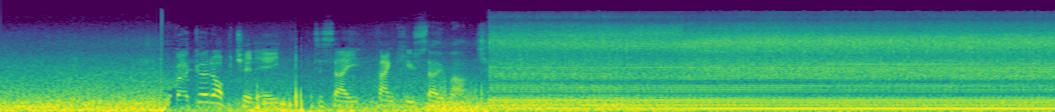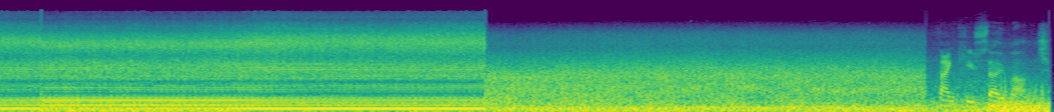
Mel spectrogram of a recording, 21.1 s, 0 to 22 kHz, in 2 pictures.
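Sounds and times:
rushing wind noise: 0:00.0 - 0:19.9
paramotor engine drone: 0:04.7 - 0:15.5.

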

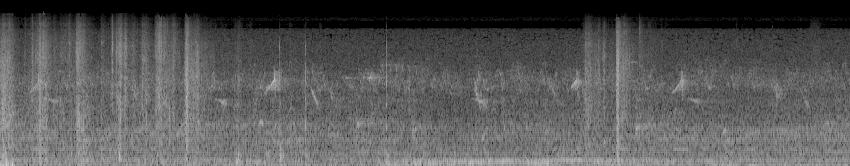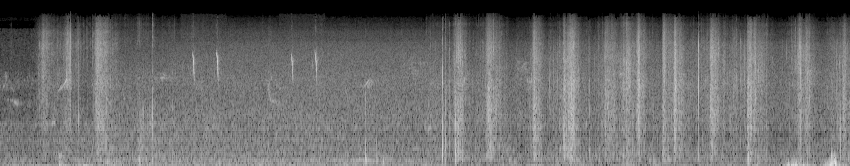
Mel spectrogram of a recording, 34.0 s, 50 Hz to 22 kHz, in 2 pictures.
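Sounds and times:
footsteps: 0:00.0 - 0:04.2, 0:11.7 - 0:13.0, 0:17.8 - 0:21.8, 0:25.4 - 0:34.0
low hum: 0:00.0 - 0:28.1
birds chirping: 0:00.0 - 0:34.0.

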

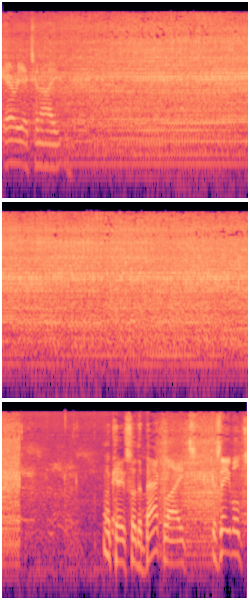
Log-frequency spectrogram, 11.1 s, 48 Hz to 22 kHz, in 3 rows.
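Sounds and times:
machinery droning: 0:00.0 - 0:08.4.

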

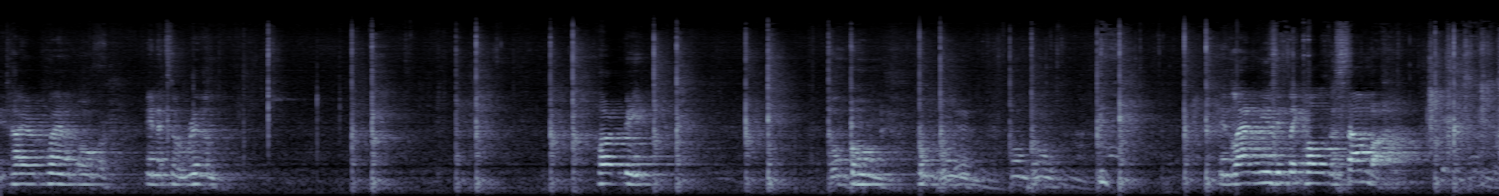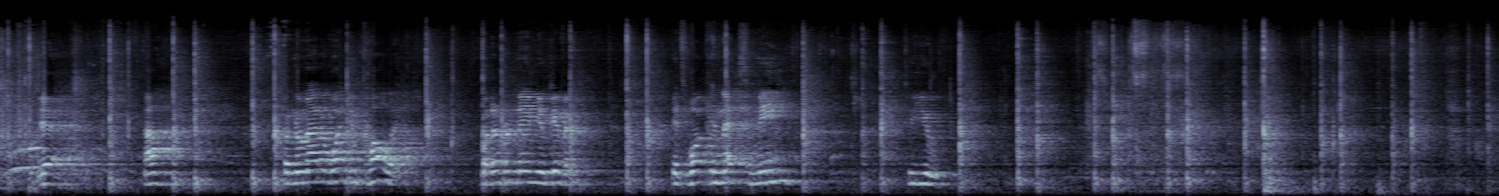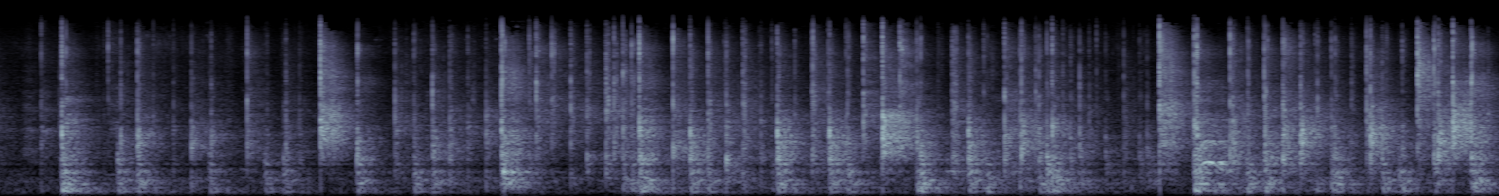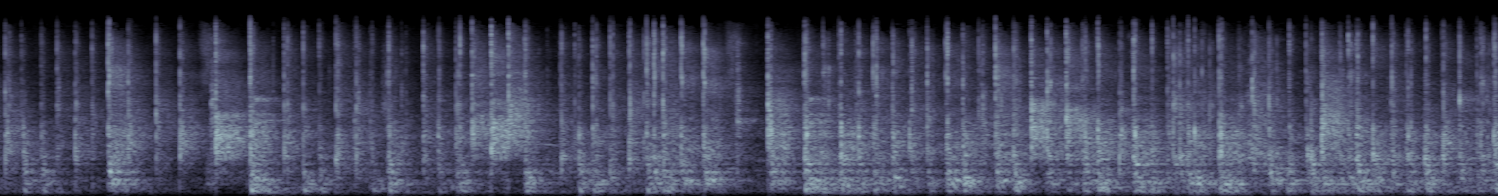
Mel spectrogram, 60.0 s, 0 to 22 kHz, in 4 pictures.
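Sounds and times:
tap shoes on stage floor: 0:30.6 - 0:59.9.

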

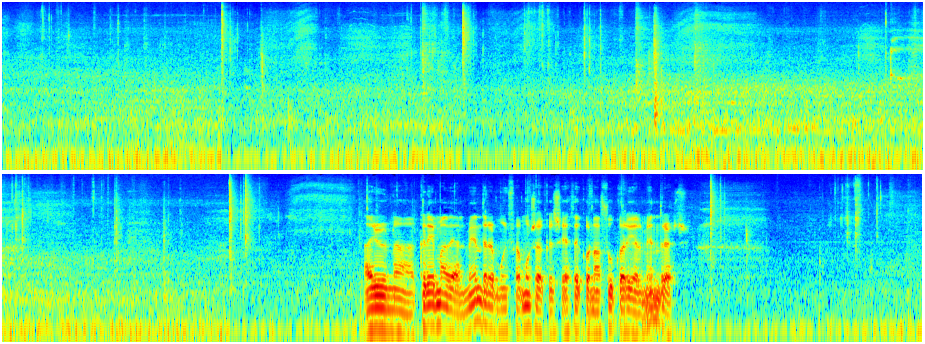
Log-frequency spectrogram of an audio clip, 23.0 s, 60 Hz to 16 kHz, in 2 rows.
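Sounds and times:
almond shells cracking: 0:00.0 - 0:08.4, 0:10.3 - 0:16.1, 0:18.9 - 0:21.1, 0:21.7 - 0:23.0
low background hum: 0:00.0 - 0:23.0.

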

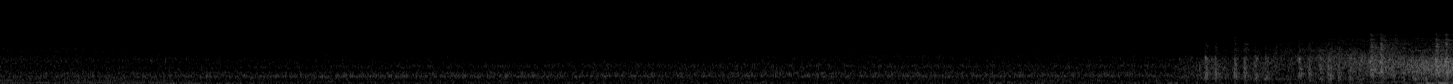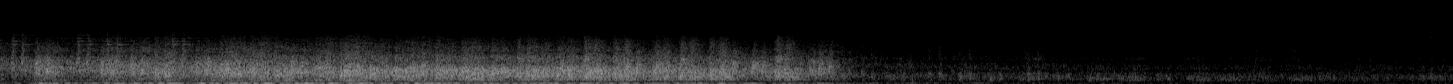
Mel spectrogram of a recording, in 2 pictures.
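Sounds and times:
train rumbling over bridge: 0:00.0 - 0:29.0
wheels clattering over rail joints: 0:11.8 - 0:27.4.

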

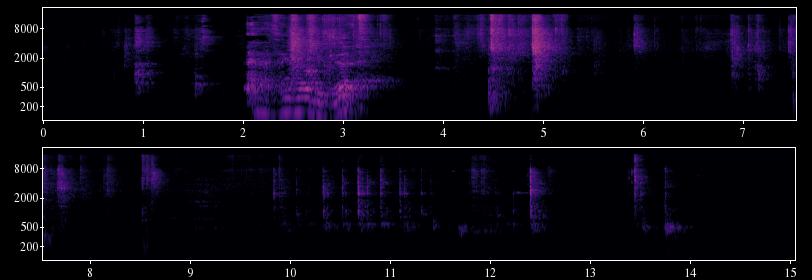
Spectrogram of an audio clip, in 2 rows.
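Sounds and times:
small plastic and metal parts knocking: 0:09.7 - 0:12.7
faint irregular clicks and taps: 0:09.8 - 0:12.8.

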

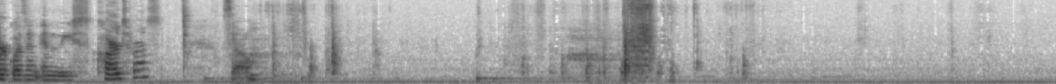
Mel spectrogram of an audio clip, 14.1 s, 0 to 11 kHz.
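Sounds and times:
paper rustling: 0:03.6 - 0:04.6, 0:06.8 - 0:10.3
paper ripping: 0:08.2 - 0:09.0.

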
